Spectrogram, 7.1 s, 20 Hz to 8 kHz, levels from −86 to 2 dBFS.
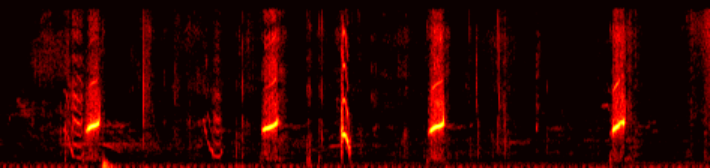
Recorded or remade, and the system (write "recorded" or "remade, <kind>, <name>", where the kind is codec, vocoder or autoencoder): recorded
